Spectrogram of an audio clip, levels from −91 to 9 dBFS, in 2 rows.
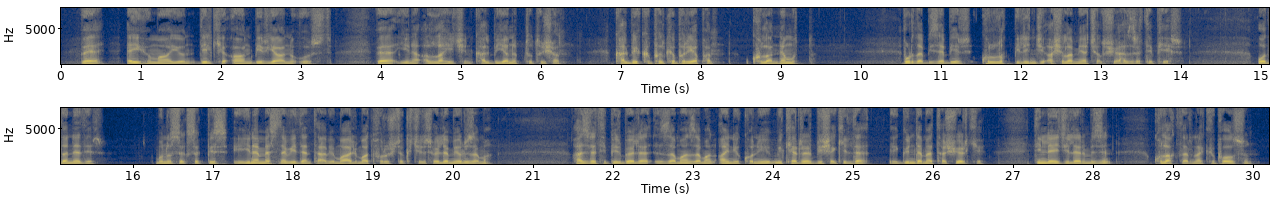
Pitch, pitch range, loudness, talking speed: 90 Hz, 85-100 Hz, -17 LUFS, 125 wpm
